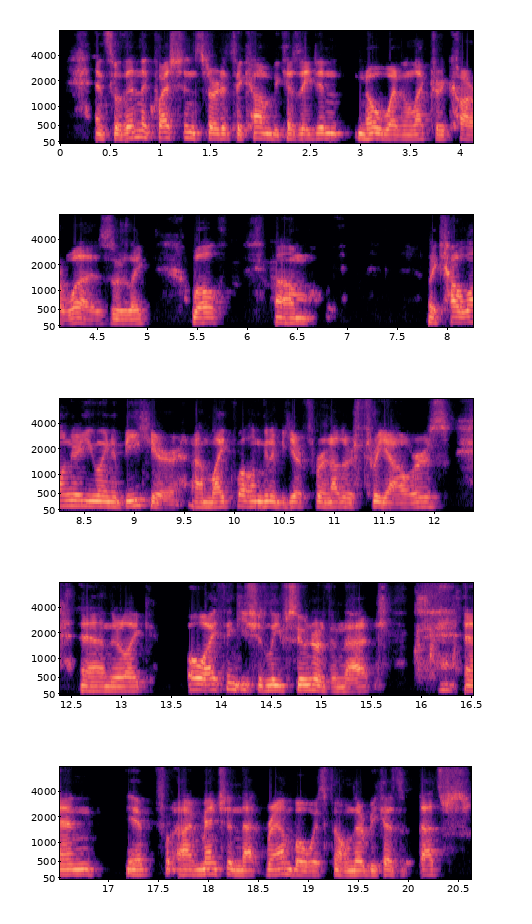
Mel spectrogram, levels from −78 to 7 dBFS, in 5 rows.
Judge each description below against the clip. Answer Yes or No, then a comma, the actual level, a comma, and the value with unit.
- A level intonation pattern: Yes, narrow, 2.2 semitones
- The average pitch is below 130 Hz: No, low, 135 Hz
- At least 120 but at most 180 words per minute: No, average, 195 wpm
